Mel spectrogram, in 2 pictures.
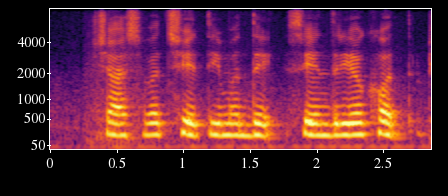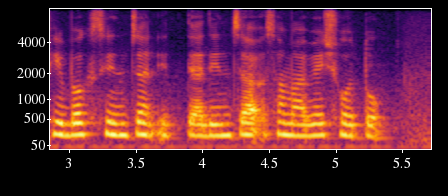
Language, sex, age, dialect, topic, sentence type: Marathi, female, 25-30, Northern Konkan, agriculture, statement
